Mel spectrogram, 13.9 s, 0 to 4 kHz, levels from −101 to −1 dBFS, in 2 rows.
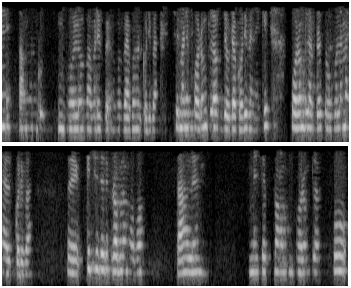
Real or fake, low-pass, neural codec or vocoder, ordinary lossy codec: real; 3.6 kHz; none; MP3, 24 kbps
